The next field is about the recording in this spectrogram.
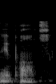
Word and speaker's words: New Paltz: I'm absolutely sure it's pronounced New Paltz.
